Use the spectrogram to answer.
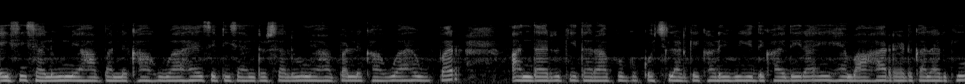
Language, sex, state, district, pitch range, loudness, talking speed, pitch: Hindi, female, Uttar Pradesh, Etah, 175-180 Hz, -35 LUFS, 200 wpm, 180 Hz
